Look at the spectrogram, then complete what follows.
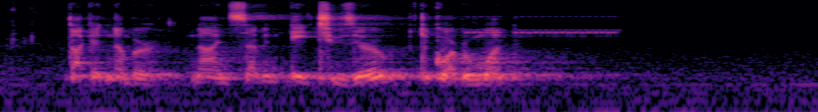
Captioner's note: loudspeaker; phone ringing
